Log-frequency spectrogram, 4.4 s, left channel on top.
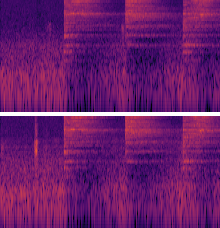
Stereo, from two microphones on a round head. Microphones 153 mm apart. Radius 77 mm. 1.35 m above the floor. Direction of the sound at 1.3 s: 20° right (ahead or behind).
